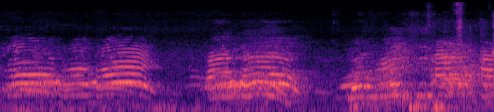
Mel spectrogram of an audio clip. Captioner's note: crowd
